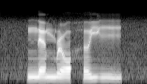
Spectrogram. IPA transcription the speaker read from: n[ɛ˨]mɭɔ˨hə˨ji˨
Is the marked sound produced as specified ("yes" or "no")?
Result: yes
